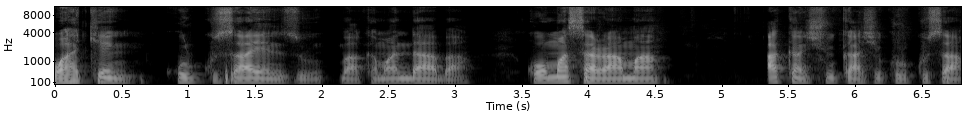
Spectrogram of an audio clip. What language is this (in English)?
Hausa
